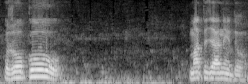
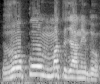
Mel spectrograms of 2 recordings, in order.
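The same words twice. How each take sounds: First: रोको left hanging, long silence, then a lower मत जाने दो; long break between रोको and मत; comma pause after रोको. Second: Said in the usual way. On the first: Shown as a demonstration. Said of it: "रोको के बाद कॉमा लगा दिया गया". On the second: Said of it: "और रोको के बाद कॉमा लगा दिया".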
